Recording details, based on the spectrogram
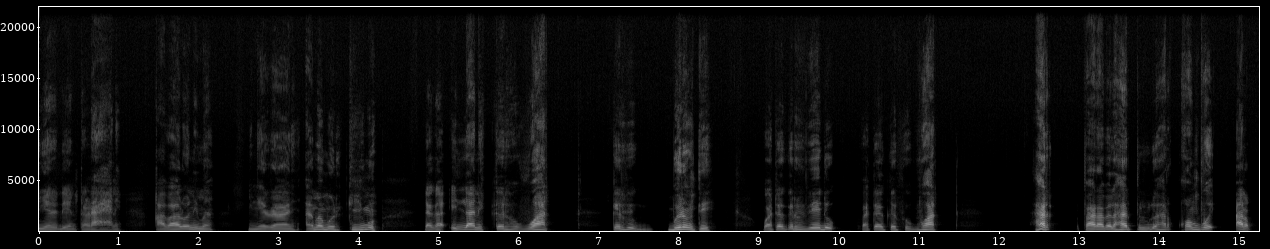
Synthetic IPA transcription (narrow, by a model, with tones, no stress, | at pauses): ɲe˦ɾe˨ɗe˨˦nta˨ɾa˨˦ja˦ni˨ | ka̰˨ba˦ɾo˦ni˦ma˦˨ | ɲe˨ɾa˦ja˦ni˨a˨mːa˦mo˨ɾki˦ju˦mo˨m | ɗa˨ɡa˨ʔi˦lːa˦ni˨ke˦ɾfe˨bwa˦t̚ | ke˦ɾfe˨ | ɡ͡be˦ɾo˦ŋte˨ | wa˨tːa˦ke˦ɾfe˦˨pe˦de˦u˨ | wa˨tːa˦ke˦ɾfe˦bu˦a˦t̚ | ha˦ɾ | pa˨ɾa˨be˦la˨ɦa˦ɾpi˨ɾbɗo˨ɦa˦ɾko˦mbo˦˨i˨ | a˦l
